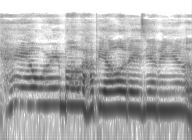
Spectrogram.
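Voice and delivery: high, sing-song greeting as a friendly sales assistant; sweet shop greeting. Retold or imitated. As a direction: gush the hello like a shop clerk. Staff greeting her at home store.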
